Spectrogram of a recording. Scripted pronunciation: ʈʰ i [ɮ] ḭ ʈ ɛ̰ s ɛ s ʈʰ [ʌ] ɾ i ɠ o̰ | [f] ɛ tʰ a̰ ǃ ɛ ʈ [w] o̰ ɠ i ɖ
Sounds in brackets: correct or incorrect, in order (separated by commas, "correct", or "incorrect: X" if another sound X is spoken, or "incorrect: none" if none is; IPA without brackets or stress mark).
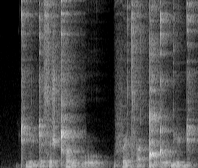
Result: incorrect: ɾ, correct, correct, correct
